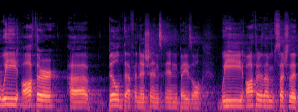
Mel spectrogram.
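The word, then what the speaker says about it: Bazel: actually the same thing they just got their pronunciation story worked out recently it is basil and if you're not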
